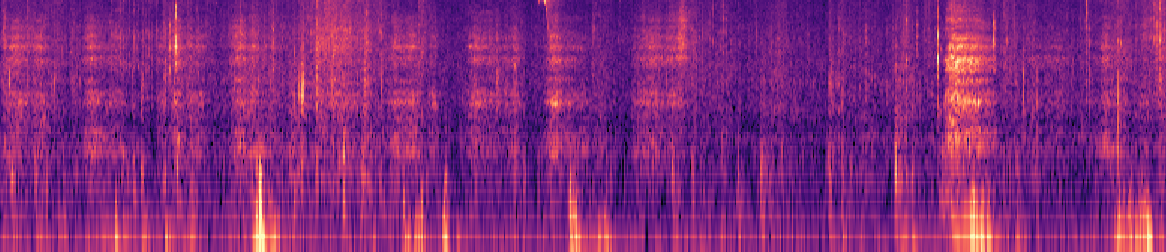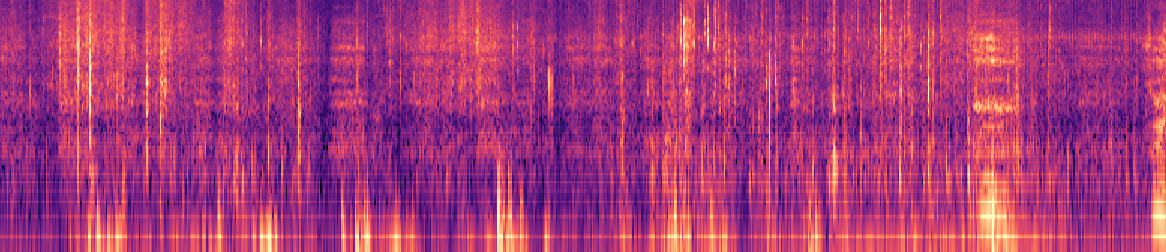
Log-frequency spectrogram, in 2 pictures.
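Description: Mountain bike riding fast down a leaf-covered dirt singletrack: tyres rolling over leaves and dirt, with irregular knocks and rattles as the bike hits roots and bumps, busier and louder in the second half.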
